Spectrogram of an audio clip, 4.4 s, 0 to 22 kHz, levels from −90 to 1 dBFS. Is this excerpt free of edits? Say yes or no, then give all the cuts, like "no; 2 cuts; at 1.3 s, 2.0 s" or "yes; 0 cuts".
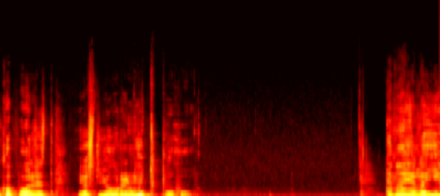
no; 1 cut; at 1.0 s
